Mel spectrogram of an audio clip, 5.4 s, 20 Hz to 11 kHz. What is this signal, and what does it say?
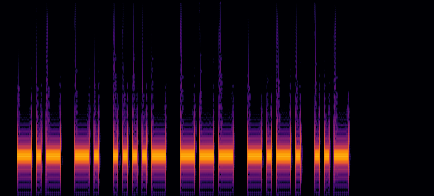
Morse code, heard as a keyed tone, about 21 wpm, 700 Hz. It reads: KN4OCU
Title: USA Callsign DE Callsign - 6 Characters - 20wpm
